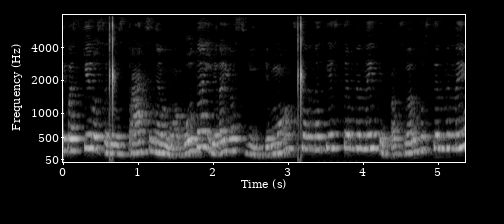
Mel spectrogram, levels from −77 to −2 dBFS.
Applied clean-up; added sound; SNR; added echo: none; Finger snapping; 9 dB; reverberation time 0.7 s.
